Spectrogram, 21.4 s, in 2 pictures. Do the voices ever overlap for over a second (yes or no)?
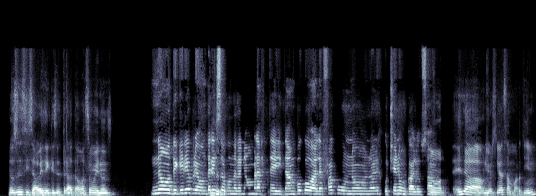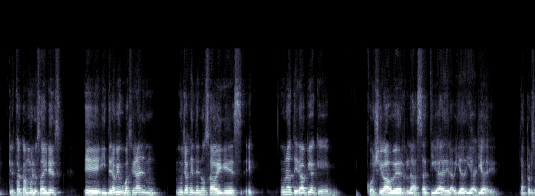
no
